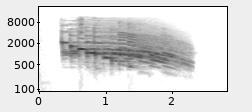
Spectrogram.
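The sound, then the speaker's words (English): A short back-from-break music jingle from Anchor: a bright, buzzy synthesized tone with rich harmonics that slides steadily downward in pitch for about two seconds, fairly loud, with no talking. “Even I just, if I thought we needed music to bring us in, no, I, just, I, just, want to say shout out to Anchor for giving us that beautiful back from break music.”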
